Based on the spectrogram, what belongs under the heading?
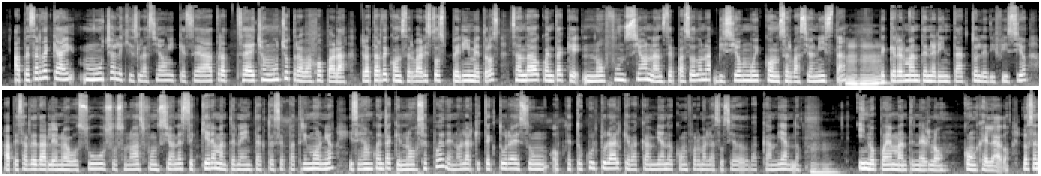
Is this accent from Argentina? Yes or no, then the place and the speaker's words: no; Puebla, Mexico; soy poblana.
